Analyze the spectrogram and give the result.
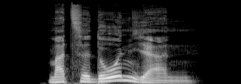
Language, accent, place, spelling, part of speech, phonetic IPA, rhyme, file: German, Germany, Berlin, Mazedoniern, noun, [mat͡səˈdoːni̯ɐn], -oːni̯ɐn, De-Mazedoniern.ogg
- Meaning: dative plural of Mazedonier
